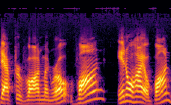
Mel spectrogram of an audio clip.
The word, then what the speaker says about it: Vaughn: Vaughn, V-A-U-G-H-N, Vaughn. And sometimes Vaughn is spelled V-A-U-G-H-A-N.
